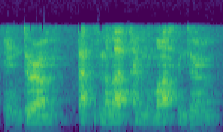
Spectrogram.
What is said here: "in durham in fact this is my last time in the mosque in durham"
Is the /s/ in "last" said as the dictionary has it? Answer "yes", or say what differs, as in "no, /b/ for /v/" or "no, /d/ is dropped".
yes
